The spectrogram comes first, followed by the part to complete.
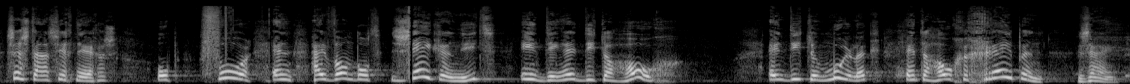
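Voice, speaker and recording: A middle-aged man preaching a sermon, reflective, with slow emphatic pauses and frequent tag questions. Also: sits high, a little mellow, husky.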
